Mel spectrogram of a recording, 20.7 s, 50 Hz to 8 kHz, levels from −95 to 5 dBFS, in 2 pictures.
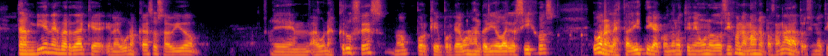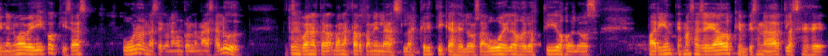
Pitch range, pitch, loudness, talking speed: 120-145 Hz, 130 Hz, -20 LUFS, 230 wpm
